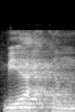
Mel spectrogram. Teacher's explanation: حمزہ ہا وسط حلق سے ادا ہوگا، اس میں ہمس ہوگا، سانس جاری رہے گی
